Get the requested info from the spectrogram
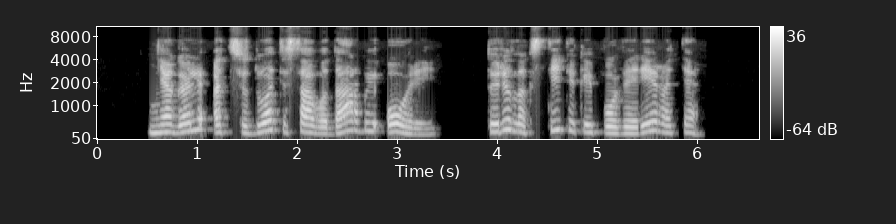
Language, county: Lithuanian, Utena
